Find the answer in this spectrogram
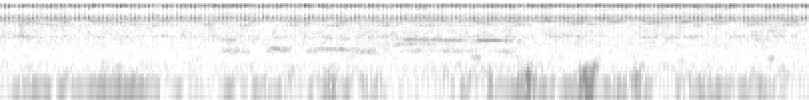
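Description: A bicycle rolling along a concrete road, picked up by a phone fixed to the handlebars: a steady low rumble of tyres and wind with a couple of short knocks from the bike around the middle.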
